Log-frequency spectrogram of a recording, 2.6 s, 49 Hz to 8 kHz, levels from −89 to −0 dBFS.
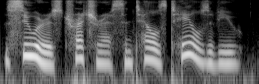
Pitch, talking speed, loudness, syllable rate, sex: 200 Hz, 210 wpm, -20 LUFS, 5.0 syllables/s, female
